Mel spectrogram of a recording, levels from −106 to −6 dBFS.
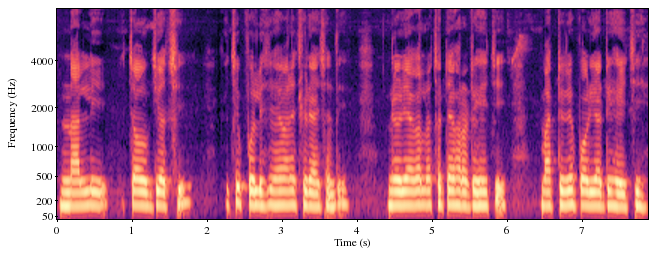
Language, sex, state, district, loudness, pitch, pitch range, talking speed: Odia, male, Odisha, Nuapada, -13 LUFS, 155 Hz, 150-155 Hz, 135 wpm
